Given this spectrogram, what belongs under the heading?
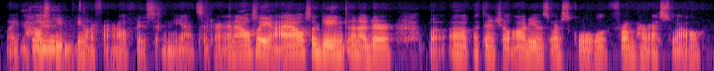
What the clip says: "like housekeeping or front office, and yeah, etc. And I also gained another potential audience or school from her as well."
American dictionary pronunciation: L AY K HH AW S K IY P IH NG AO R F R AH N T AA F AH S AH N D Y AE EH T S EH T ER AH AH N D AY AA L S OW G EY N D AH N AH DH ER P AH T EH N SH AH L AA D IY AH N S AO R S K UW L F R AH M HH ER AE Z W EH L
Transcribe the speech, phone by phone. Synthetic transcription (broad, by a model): L AY K HH AW S K IY P IH NG AO R F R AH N AA F AH S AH N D Y AE EH T S EH T ER AH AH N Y AY AA L S OW G EY N D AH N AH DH ER P AH T EH N SH AH L AA D IY AH N S AO R S K UW L F R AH M HH ER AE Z W EH L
